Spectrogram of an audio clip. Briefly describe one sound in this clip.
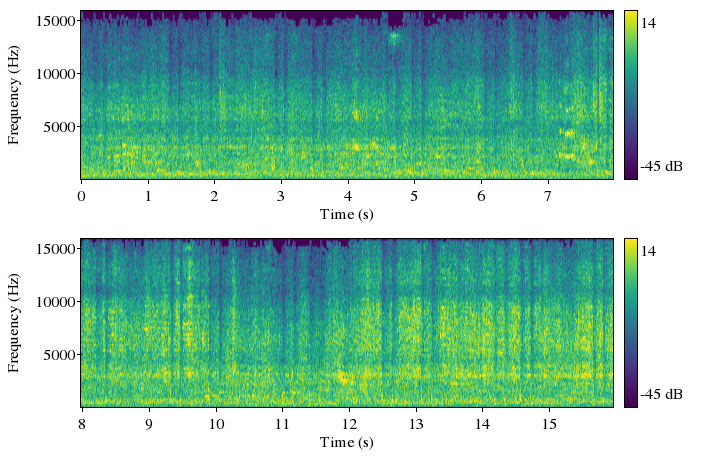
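A freight train rumbles past close by, wheels clattering on the rails.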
